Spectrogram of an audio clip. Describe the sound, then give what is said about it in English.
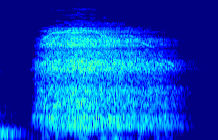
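A single slow breath drawn in during a guided meditation, a soft, airy inhale that swells and holds for about a second and a half before fading to silence. “Close your eyes. Breathe in”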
